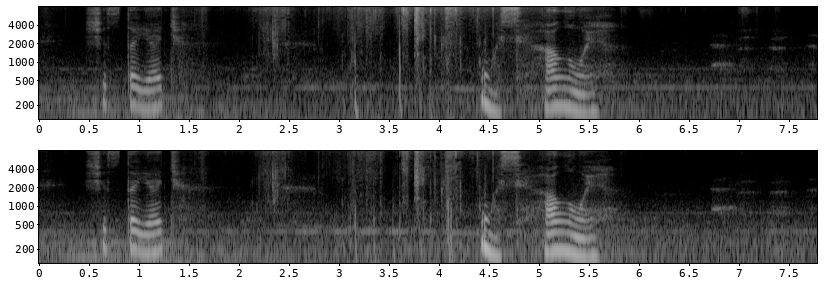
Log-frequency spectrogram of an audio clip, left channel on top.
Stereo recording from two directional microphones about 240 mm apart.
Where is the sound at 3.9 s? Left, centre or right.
Left.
